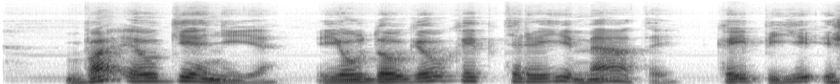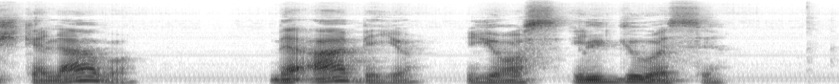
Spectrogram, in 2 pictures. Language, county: Lithuanian, Utena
